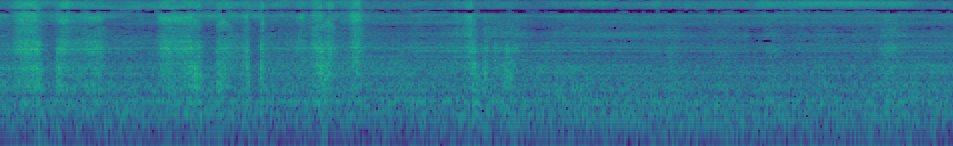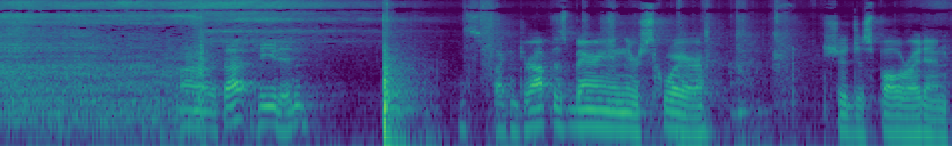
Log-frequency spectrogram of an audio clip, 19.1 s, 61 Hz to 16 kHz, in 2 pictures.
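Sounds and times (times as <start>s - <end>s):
propane torch hissing: 0.0s - 14.6s.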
